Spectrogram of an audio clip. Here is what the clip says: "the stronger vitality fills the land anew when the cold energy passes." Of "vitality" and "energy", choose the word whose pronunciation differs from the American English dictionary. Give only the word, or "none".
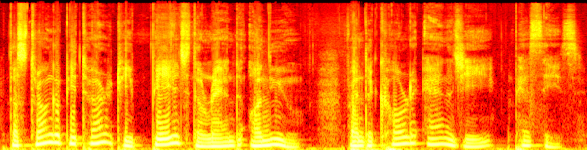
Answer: vitality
